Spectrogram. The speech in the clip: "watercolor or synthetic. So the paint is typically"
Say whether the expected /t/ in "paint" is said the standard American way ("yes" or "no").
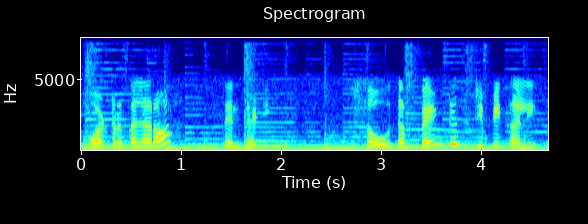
yes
